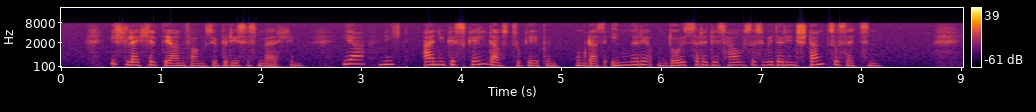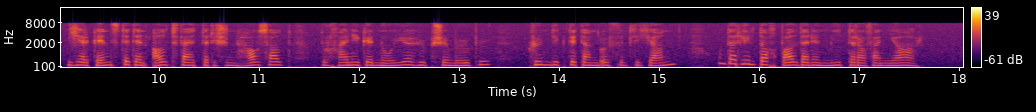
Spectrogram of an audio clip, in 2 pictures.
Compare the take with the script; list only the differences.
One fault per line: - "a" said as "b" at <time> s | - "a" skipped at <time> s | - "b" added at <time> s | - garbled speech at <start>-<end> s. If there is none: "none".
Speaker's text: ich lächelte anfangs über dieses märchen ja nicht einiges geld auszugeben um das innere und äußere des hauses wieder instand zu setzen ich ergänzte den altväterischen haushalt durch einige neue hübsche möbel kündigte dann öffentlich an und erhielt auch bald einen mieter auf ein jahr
none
